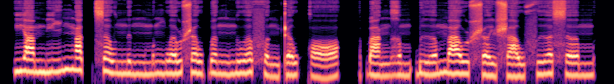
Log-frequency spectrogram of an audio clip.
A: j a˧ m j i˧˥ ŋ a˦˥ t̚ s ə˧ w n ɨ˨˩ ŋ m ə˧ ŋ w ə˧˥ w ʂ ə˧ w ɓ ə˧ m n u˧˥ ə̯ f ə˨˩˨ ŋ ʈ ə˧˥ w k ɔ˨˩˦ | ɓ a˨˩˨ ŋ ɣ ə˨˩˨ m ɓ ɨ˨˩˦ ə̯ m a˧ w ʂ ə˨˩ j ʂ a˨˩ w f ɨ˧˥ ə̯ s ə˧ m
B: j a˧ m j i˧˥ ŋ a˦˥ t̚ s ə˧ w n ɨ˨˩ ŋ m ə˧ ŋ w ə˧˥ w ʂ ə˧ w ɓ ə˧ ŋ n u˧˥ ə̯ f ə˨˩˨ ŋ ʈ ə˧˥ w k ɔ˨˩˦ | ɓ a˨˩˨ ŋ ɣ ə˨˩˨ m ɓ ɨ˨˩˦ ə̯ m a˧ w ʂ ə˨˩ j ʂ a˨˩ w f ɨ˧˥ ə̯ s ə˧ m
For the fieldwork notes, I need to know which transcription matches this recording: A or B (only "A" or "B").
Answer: B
